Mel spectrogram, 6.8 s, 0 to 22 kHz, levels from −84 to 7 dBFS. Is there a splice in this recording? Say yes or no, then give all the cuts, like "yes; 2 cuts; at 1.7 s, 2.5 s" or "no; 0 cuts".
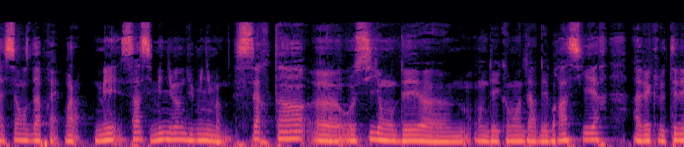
yes; 1 cut; at 1.5 s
